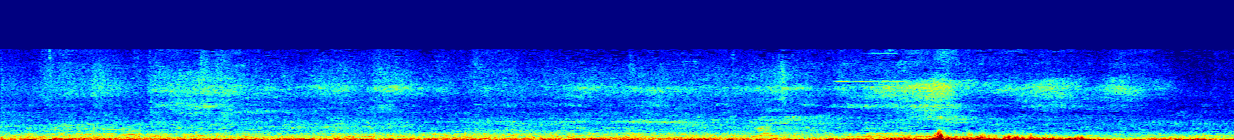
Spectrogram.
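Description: Outdoor background noise: a steady low rumble like wind on the microphone, with faint voices in the background and a louder burst of voices about two-thirds of the way in.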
